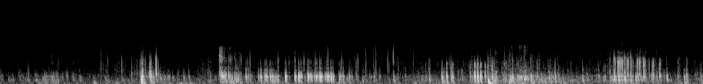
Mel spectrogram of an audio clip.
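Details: Stomach growling recorded at 1:30 am after waking, six hours after eating too much udon at 19:30, the first gluten in a while: irregular gurgling and rumbling bursts with brief squeaks over a quiet background; ordinary borborygmi.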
